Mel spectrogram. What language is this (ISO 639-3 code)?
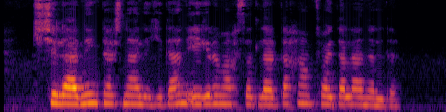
uzb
